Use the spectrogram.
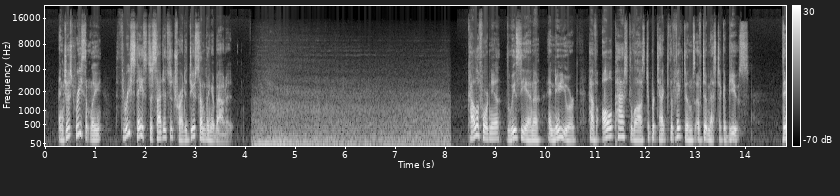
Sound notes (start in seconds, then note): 4.1 distant car rumbling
